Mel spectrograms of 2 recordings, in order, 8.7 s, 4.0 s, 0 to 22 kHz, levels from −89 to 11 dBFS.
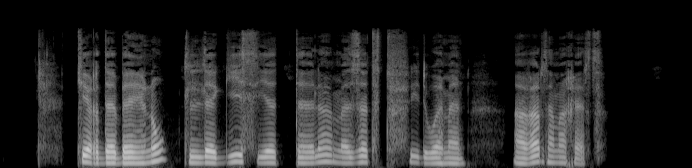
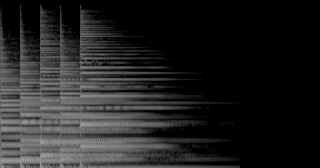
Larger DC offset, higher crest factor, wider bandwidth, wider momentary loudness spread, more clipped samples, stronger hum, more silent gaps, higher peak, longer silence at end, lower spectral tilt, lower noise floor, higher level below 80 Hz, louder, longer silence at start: neither; about the same, 18 dB vs 20 dB; second, 11 kHz vs 17.5 kHz; about the same, 17 LU vs 17 LU; neither; neither; first, 0.88-0.97 s vs none; first, -4 dBFS vs -14 dBFS; first, 1.15 s vs 1 s; first, -7 dB/octave vs -3.5 dB/octave; second, -48 dBFS vs -70 dBFS; second, -62 dBFS vs -48 dBFS; first, -22 LUFS vs -29 LUFS; first, 0.5 s vs 0 s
